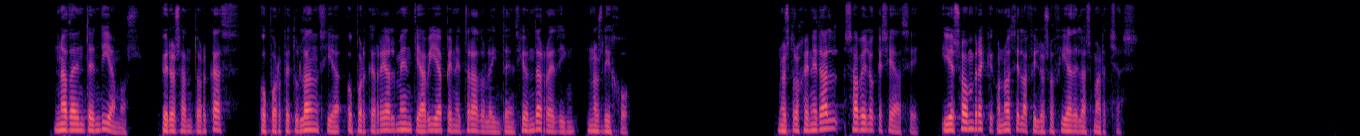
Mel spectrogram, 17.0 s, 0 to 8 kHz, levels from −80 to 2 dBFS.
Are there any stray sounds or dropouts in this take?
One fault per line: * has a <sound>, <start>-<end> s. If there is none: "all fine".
all fine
